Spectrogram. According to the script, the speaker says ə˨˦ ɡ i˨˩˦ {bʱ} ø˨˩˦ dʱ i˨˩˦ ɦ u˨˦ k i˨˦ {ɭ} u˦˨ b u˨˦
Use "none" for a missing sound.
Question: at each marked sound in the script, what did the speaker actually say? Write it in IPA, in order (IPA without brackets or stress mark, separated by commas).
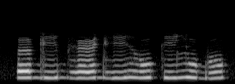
bʱ, ʎ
